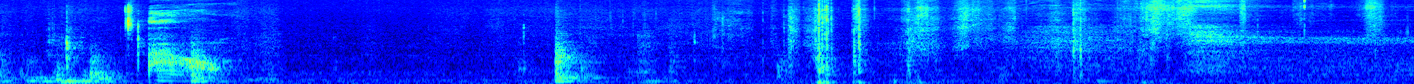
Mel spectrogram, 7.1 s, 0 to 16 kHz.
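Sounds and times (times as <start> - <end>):
speech: 0.6 - 1.2
deck of cards being shuffled: 3.5 - 7.0.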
